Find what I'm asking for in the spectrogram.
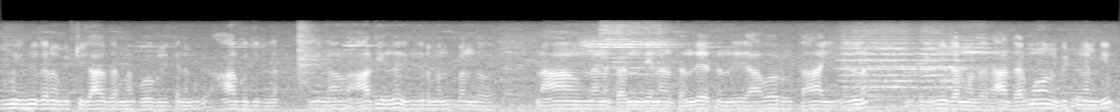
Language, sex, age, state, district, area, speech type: Kannada, male, 60+, Karnataka, Dakshina Kannada, rural, spontaneous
